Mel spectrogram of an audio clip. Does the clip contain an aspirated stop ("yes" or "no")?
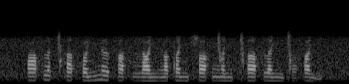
yes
